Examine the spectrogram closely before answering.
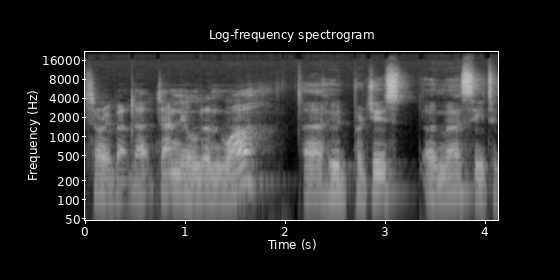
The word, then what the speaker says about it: Lanois: this and produced by Daniel Lanois I'm gonna pronounce his name right I've been saying llinois for the last few videos sorry about that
